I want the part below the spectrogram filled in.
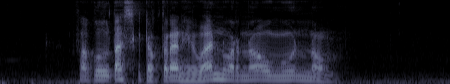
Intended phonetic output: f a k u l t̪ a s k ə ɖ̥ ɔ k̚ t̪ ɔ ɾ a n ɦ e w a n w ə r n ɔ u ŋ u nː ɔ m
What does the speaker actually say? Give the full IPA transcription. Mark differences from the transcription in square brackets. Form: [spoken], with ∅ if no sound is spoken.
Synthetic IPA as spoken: f a k u l t̪ a s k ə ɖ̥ ɔ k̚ t̪ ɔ ɾ a n ɦ e w a n w ə r n ɔ u ŋ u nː ɔ m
